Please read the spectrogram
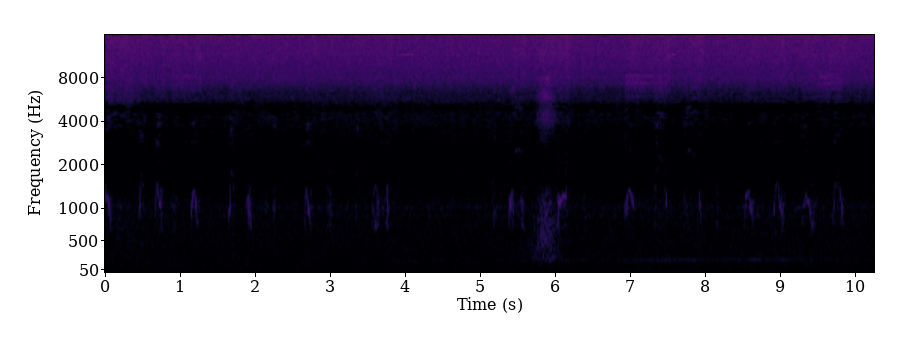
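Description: Faint, short high squeaks repeated irregularly, about one or two a second, like a small rodent's distress squeaks played from an electronic predator caller.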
